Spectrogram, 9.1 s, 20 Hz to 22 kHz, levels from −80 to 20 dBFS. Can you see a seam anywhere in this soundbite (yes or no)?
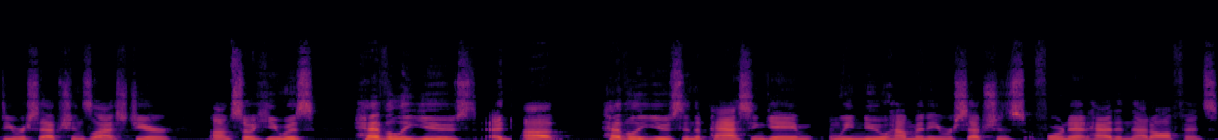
yes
